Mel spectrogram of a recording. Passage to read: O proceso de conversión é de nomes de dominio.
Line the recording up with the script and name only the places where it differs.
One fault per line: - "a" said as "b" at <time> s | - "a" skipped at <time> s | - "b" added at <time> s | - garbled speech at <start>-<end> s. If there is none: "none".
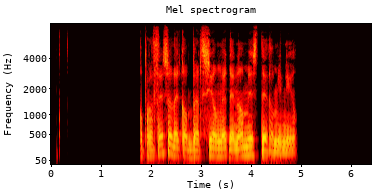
none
